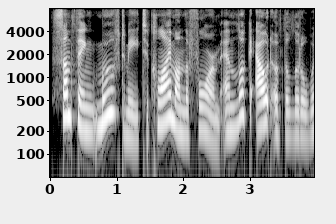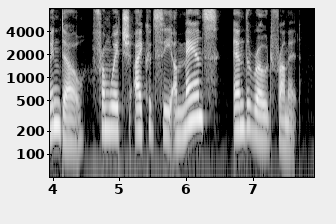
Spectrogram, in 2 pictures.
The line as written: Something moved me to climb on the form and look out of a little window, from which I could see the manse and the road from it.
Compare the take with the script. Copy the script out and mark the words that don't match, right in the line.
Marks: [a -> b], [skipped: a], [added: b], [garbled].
Something moved me to climb on the form and look out of [a -> the] little window, from which I could see [the -> a] manse and the road from it.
